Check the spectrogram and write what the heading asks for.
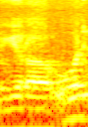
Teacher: Ra'un, ra alif di atas ra itu bertemu dengan hamzah dalam satu kalimah, itu yura'un, hukum dia is mad wajib muttasil, wajib dibaca pada kadar 6 harakat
